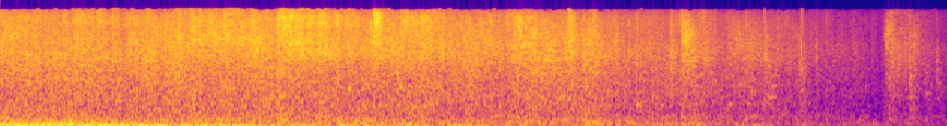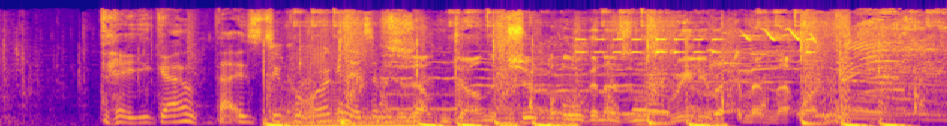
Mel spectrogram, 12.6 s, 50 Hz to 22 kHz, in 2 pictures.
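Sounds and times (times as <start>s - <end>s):
loud explosion: 0.0s - 5.1s
speech: 7.1s - 12.2s.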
